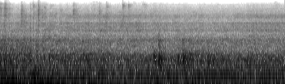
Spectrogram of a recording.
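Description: CTA Red Line train running along the track, heard from inside the car: a steady rumble of wheels on rail, with a quick run of clacks from the wheels over the track in the first couple of seconds.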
